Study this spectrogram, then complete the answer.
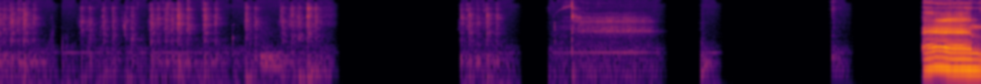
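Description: Code is typed on a computer keyboard in short bursts of rapid close key clicks separated by pauses, followed by a brief loud unrelated sound at the end.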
